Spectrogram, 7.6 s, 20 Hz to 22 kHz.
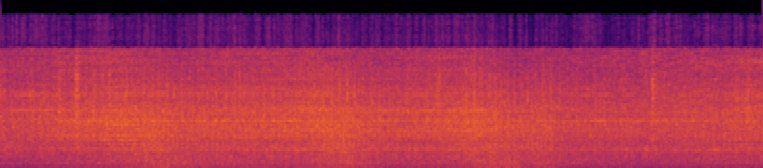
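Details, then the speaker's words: El Camino started after 15 years sitting, on fresh gas, old oil and coolant not yet changed: smooth, steady idle swells gently with a couple of light revs and settles evenly; engine sounds healthy, fan belt slightly wobbly. "I just want to show you guys that this thing still runs. So yeah, looks good."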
